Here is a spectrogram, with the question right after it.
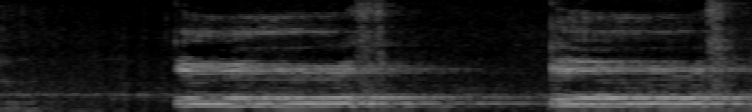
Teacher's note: बिल्कुल साफ आवाज़ के साथ, इसके अंदर खा की आवाज़ नहीं आना चाहिए। ये काफ है, बिल्कुल नॉर्मली बाहर से निकलेगा।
